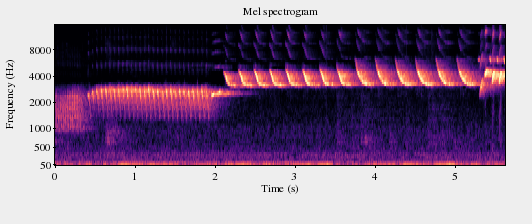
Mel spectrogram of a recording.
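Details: Canary song used for training young canaries: a steady buzzy trill held near one pitch for two seconds, then a fast series of high, repeated swooping whistled notes.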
